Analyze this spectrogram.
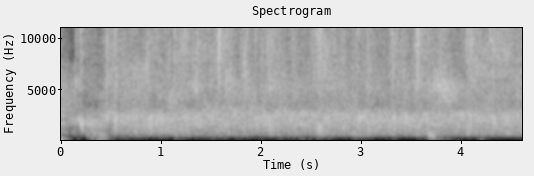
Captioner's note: audience applauding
